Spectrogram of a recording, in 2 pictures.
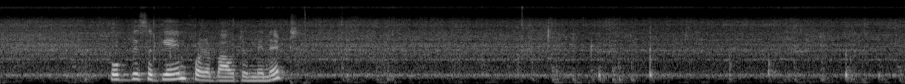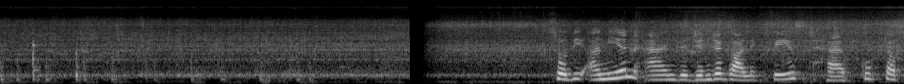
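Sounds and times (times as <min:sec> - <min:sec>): onion sizzling in hot oil: 0:00.0 - 0:18.0
spatula knocking and scraping pot: 0:05.4 - 0:12.3.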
